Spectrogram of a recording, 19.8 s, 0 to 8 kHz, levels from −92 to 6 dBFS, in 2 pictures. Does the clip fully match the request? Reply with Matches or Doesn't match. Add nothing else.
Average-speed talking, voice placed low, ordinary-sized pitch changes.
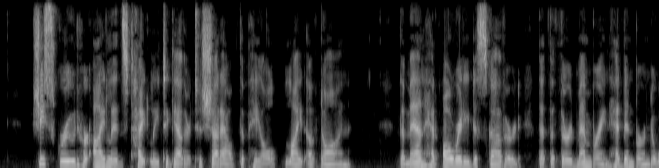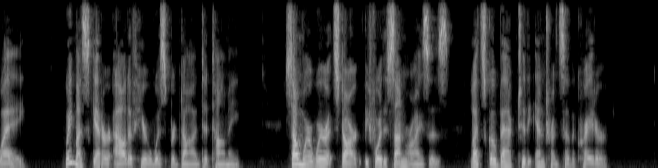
Doesn't match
